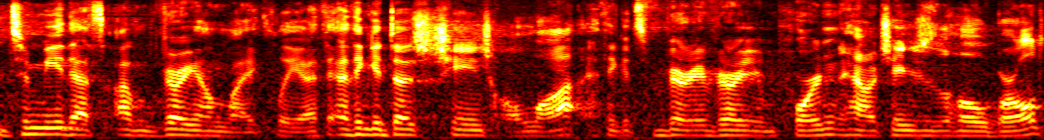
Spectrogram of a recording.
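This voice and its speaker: A man with a medium-pitched voice speaks very fast in fairly even intonation over noticeable background noise. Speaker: investor. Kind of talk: interview.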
